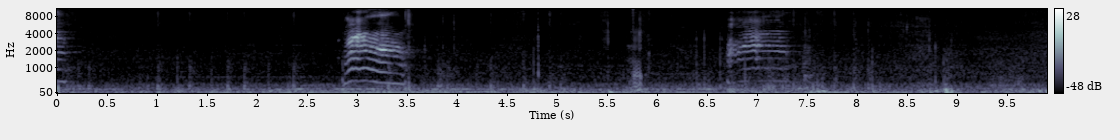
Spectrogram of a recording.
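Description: A Bengal cat lets out two long, harmonic meows that rise and fall, spaced about four seconds apart. A low, steady indoor rumble runs underneath.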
